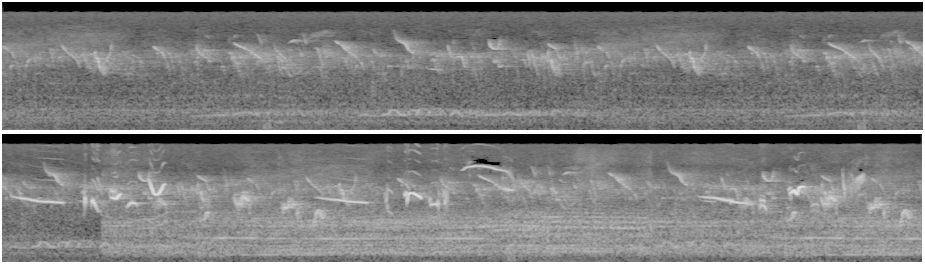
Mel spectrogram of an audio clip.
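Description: Many small birds chirping and singing in quick, overlapping short calls. About eight seconds in, a denser, lower background sound starts underneath and continues to the end.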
